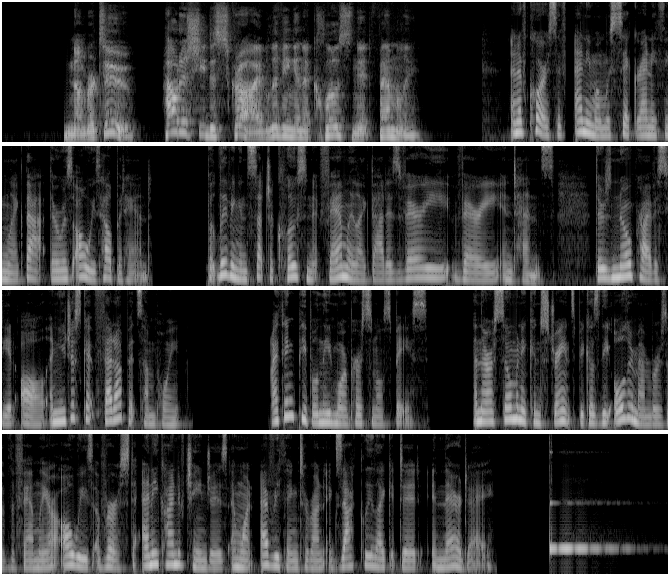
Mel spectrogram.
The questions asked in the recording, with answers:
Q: How does she describe living in a close-knit family?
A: The answer is very intense.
